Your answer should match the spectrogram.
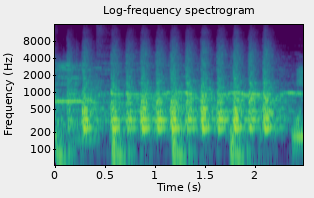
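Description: Live rock band playing: drums strike a fast, even run of hits, about five a second, under held electric guitar chords.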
